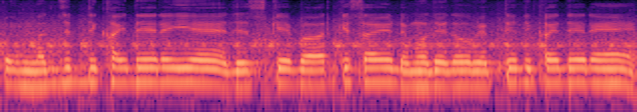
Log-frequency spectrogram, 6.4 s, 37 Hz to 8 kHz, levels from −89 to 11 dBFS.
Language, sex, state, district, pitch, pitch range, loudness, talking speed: Hindi, male, Rajasthan, Bikaner, 145 Hz, 135-150 Hz, -12 LUFS, 160 wpm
